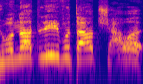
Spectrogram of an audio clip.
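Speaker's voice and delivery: very high, put-on German accent. Retelling what the German gym teacher said: put-on German accent. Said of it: "I just added that in my brain".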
